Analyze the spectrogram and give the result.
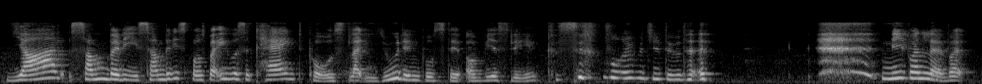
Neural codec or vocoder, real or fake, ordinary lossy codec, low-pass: codec, 16 kHz in and 24 kHz out, 1 kbps, XY-Tokenizer; fake; none; 7.2 kHz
